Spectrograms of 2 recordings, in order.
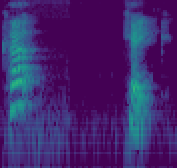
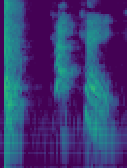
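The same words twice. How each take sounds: First: "cup" and "cake" as separate syllables with a clear pause; syllables apart. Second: "Cupcake" as one joined word, louder; blended together. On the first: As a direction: break the word into two isolated beats. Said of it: "put the word back together". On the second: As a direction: clap the syllables into one loud word. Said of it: "Now let's clap it together". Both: Shown as a demonstration.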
